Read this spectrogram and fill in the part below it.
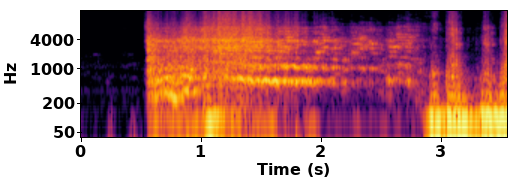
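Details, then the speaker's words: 1982 Chevy pickup with new fuel system, throttle worked by hand: engine spins over on the starter a few seconds with no firing at all; cranks fine but gets no fuel, fuel pump not pumping. "I don't think the fuel pump's pumped enough. Of course, not everything's going to be a winner."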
